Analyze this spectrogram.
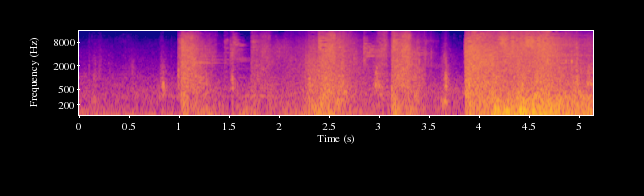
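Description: Video game combat effects crash and whoosh in loud bursts.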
